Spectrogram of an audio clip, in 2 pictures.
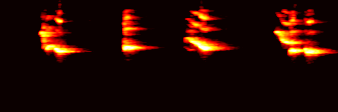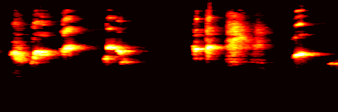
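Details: Asian pied starling song used as training material for pet songbirds: about ten short bursts of whistled, slurred and chattering notes, each under a second, separated by brief silences, with no background sound.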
